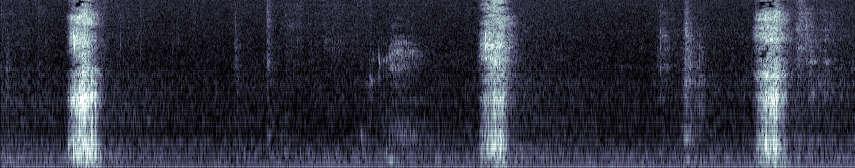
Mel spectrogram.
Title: So many Sneezes! 🤧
